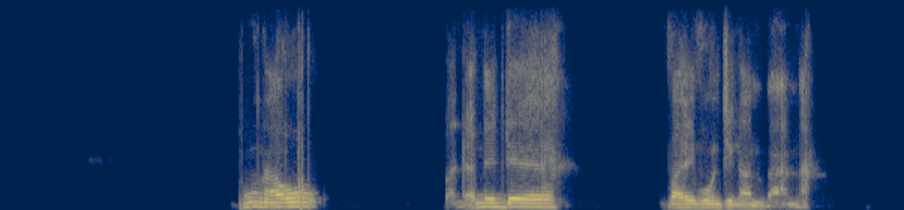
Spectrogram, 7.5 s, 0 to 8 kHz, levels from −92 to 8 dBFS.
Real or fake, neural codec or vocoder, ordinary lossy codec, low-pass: fake; codec, 16 kHz, 2 kbps, X-Codec, HuBERT features, trained on general audio; Opus, 16 kbps; 7.2 kHz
